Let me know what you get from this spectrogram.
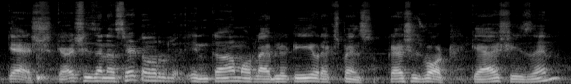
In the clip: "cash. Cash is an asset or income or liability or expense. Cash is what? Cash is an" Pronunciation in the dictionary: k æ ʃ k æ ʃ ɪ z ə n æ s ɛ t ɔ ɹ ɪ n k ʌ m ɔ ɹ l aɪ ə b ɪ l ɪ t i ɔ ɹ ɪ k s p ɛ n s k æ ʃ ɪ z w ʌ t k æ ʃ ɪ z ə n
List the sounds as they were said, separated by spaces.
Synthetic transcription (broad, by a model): k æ ʃ k æ ʃ ɪ z ə n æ s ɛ t ɔ ɹ ɪ n k ʌ m ɔ ɹ l aɪ ə b ɪ l ɪ t i ɔ ɹ ɪ k s p ɛ n s k æ ʃ ɪ z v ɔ t k æ ʃ ɪ z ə n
